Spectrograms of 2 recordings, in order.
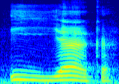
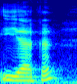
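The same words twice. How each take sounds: First: The ya sound is doubled and held. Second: The ya sound is short and single. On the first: The speaker calls it right. "You have to make double the ya" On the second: The speaker calls it wrong. "If you're saying iyaka, it's wrong"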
